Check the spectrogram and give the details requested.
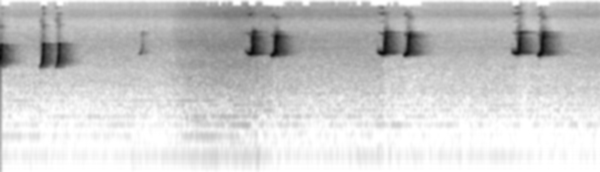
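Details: Female rain quail calling in a mixed quail recording alongside king quail: sharp doubled chirps at two pitch levels, a lower pair and a higher pair, repeated every second or so over a faint low hum.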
